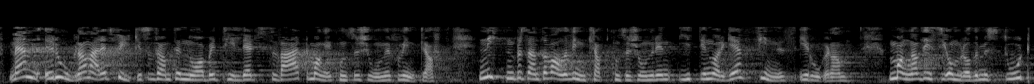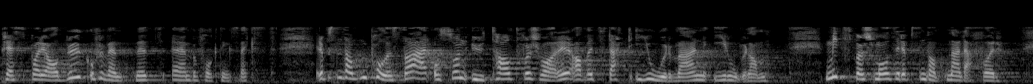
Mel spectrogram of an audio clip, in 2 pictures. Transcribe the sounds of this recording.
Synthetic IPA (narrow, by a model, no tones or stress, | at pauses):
mɛnɾuːɡəlɑnːæɾɛt̪fʏlkəsɔmfɾɑmt̪ɪlnoːhɑblɪt̪ʰːɪld̪eːlt̪sʋæːʈmɑŋːəkʰʊnst̪əʂuːnəɾfɔɾʋɪnːkʰɾɑ̰ft̪nɪt̪ːnpʰɾʊsɛnt̪ɑʋɑlːəʋɪnːkʰɾɑft̪kʰʊnsʂuːnəɾjɪt̪ːɪnɔɾɡəfɪnːəsɪɾuːɡəɭɑnːmɑŋːəɑʋd̪ɪsːəɔmɾoːd̪əɾmɛst̪uːʈpʰɾɛspʰɔɑɾɛɑːlbɾʉːkɔfɔɾʋɛnt̪ət̪bəfɔlknɪŋsʋɛkst̪ | ɾʔɛpɾəsnt̪ɑnt̪n̩pʰɔlːəst̪ɑːæɾʔɔsːɔɛnʉːt̪ʰɑːlt̪fɔʂʋɑːɾəɾɑʋɛt̪st̪æʈːjuːɾʋæːɳɪɾuːɡɑɭɑnː | mɪt̪spœʂmoːlt̪ɪlɾɛpɾəsən̩t̪ɑnt̪n̩æɖæɾfɔɾ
